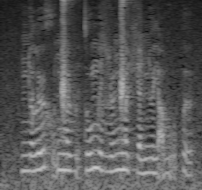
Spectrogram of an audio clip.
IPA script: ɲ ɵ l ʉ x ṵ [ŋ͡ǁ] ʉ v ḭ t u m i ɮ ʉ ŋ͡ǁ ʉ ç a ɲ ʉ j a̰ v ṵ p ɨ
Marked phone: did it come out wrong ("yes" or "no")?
no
